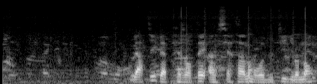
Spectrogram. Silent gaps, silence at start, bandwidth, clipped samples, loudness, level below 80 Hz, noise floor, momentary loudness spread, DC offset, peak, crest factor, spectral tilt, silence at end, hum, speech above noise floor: none; 0.05 s; 15 kHz; under 0.1%; -17 LUFS; -46 dBFS; -43 dBFS; 22 LU; under 0.1%; -2 dBFS; 18 dB; -7.5 dB/octave; 0 s; none; 27 dB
